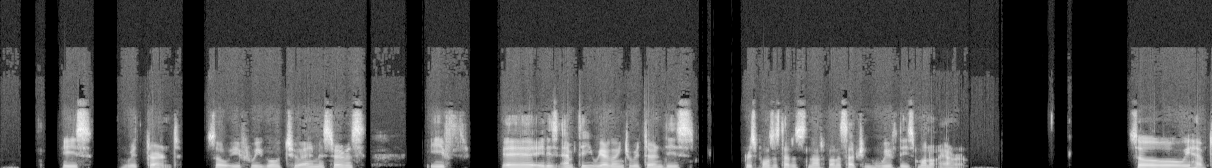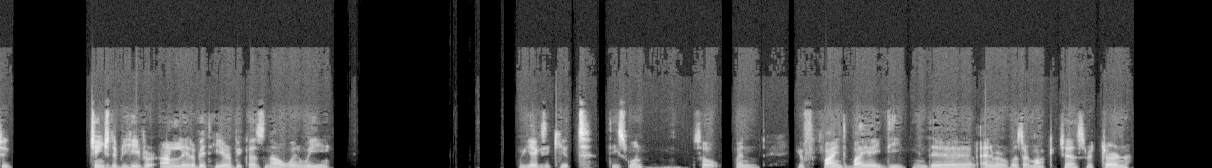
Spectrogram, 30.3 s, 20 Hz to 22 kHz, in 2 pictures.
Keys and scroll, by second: 3.1 ctrl+Tab, 11.4 ctrl+Tab, 20.0 super+c.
